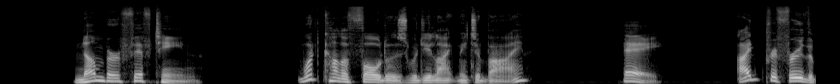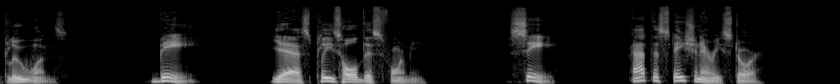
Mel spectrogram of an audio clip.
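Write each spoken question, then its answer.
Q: What color folders would you like me to buy?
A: A: I'd prefer the blue ones.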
